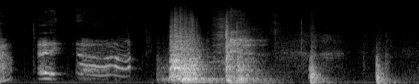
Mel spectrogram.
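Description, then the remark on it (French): A wooden chalet door creaks open with a drawn-out groan, then bangs in several heavy wooden thuds, the last two short and sharp, fairly loud. “Bah, depuis quand il y a une porte de chalet?”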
